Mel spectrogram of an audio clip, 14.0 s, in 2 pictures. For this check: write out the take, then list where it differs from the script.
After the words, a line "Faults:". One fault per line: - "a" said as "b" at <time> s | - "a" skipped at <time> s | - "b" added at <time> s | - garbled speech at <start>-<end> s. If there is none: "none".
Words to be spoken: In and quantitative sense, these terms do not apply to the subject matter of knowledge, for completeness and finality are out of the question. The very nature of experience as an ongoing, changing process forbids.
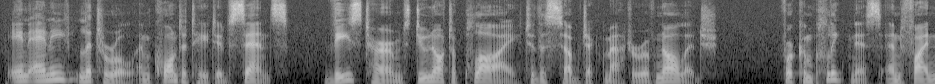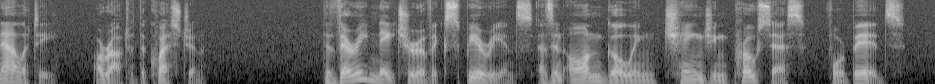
In any literal and quantitative sense, these terms do not apply to the subject matter of knowledge, for completeness and finality are out of the question. The very nature of experience as an ongoing, changing process forbids.
Faults:
- "any literal" added at 0.2 s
